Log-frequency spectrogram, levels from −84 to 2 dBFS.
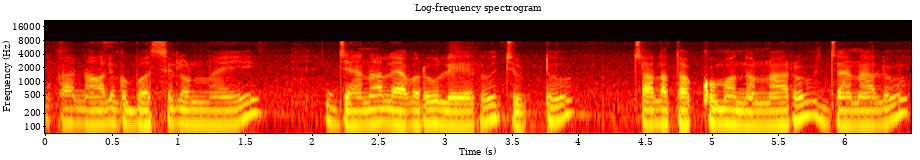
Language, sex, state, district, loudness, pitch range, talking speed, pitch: Telugu, male, Andhra Pradesh, Manyam, -23 LUFS, 115-140 Hz, 90 wpm, 120 Hz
